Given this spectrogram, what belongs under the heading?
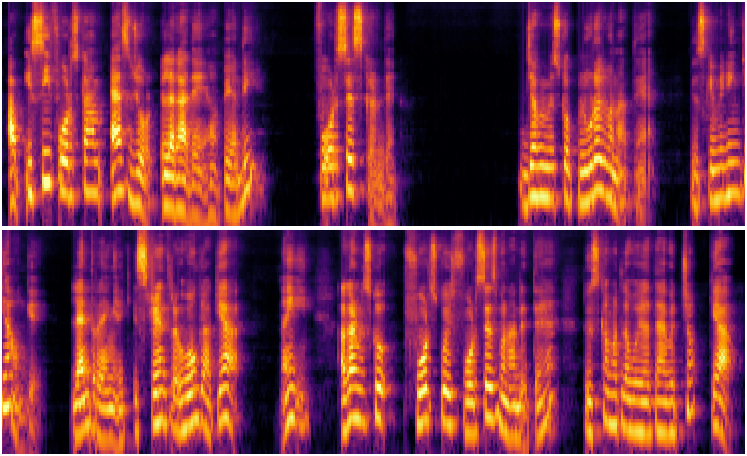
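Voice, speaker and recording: An expressive woman teacher with a darkish tone and a middle pitch leads a grammar lesson for exam preparation. She calls her students children, turns to them with quick questions again and again, repeats each key term, and spells words one letter at a time.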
